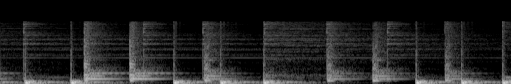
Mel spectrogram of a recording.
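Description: Throughout the music there's a 25 Hz buzz from a resampler restarted on every block: each 40 ms chunk was converted from 44.1 kHz to 16 kHz in isolation, leaving small errors at every edge.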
